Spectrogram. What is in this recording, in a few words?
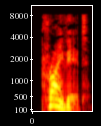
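"private", British English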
